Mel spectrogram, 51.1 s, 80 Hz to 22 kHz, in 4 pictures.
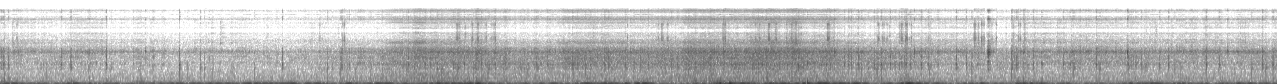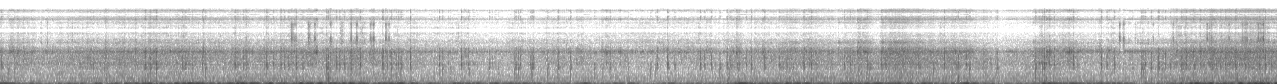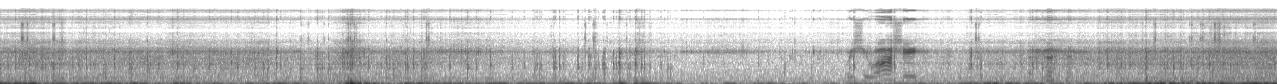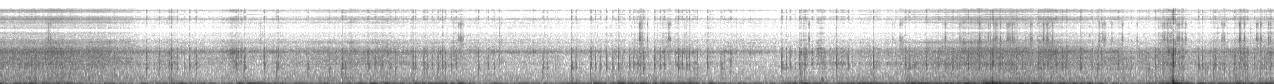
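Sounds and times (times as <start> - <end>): bike clicks and rattles: 0.0 - 32.4, 33.2 - 51.0
wind buffeting microphone: 33.1 - 51.0.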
